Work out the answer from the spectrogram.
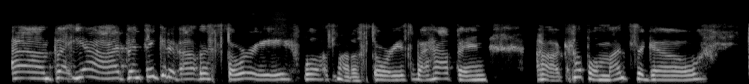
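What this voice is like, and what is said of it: Slight Southern twang. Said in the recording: “I still got a little southern twang in my voice.”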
